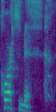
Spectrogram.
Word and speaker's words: Portsmouth: A cidade chama-se, para nós, Portsmouth. M-O-U-T-H, Mouth. Mas o pessoal de New Hampshire, aqui no norte dos Estados Unidos, pronuncia Portsmouth. Quase cuspindo em você.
